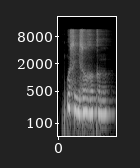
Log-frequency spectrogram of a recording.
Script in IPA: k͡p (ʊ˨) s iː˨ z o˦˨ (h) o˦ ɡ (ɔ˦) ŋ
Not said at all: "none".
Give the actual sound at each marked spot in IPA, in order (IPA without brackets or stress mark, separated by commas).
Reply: ʊ˦, ɣ, ʊ˦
